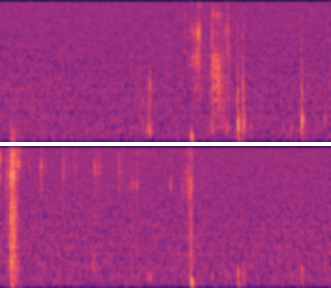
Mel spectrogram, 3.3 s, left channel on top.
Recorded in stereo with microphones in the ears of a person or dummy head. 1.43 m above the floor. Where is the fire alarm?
I don't hear a fire alarm.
